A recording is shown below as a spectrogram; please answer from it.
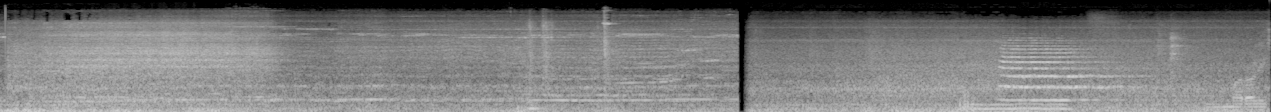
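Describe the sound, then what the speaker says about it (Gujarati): A train pulls out of Maroli station with a continuous heavy rumble of wheels and carriages, loud and close, and a sustained horn blast sounds near the end. "મરોલી સ્ટેશનથી ટ્રેન ડિપાર્ચર થઈ ગઈ છે"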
